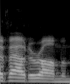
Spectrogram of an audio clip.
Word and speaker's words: Valderrama: Right then, let's go Valderrama Masters.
